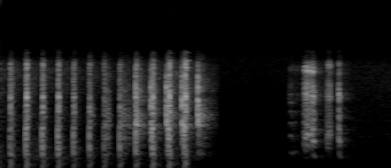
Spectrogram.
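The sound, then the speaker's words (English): A quick, steady run of about a dozen sharp knuckle knocks on a hard surface, a brief silence, then a shorter burst of four more knocks, fairly loud with no voices. “Those knuckles and those fingers are going to get tough and they're going to get raw this season, baby.”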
